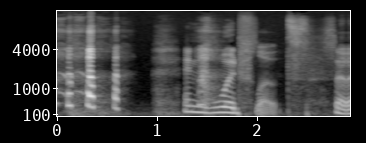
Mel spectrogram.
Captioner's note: laughing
